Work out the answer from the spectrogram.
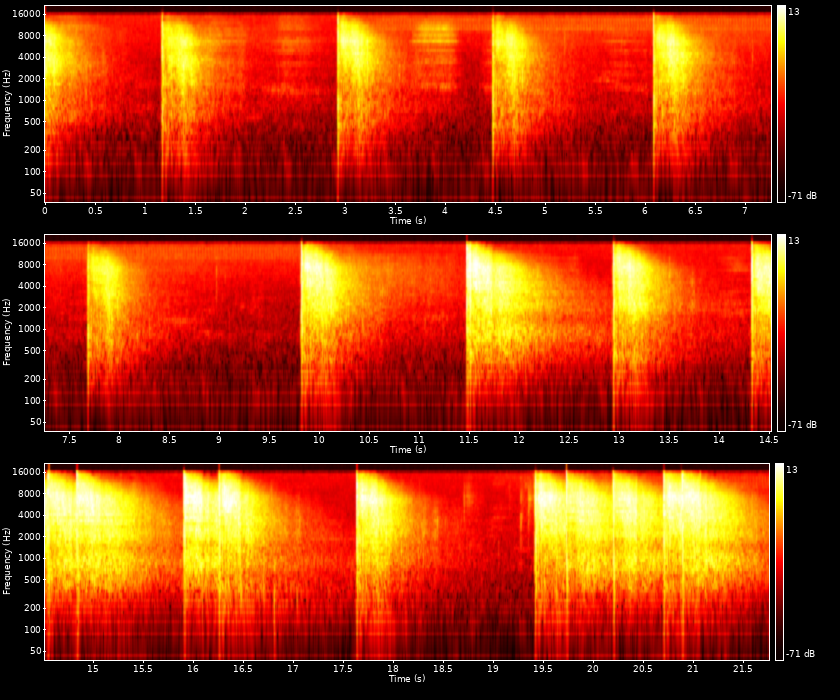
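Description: A multi-shot consumer aerial fireworks cake firing more than a dozen shots in a row, roughly one every second and a half. Each shot is a sharp bang that fades over about a second. From about ten seconds in the shots are louder with longer tails, and near the end several come in quick succession.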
